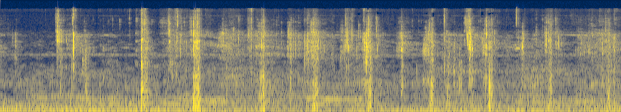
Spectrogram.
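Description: Close-miked chewing: irregular wet clicks and smacks of the mouth, a few a second, over a low steady hum.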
